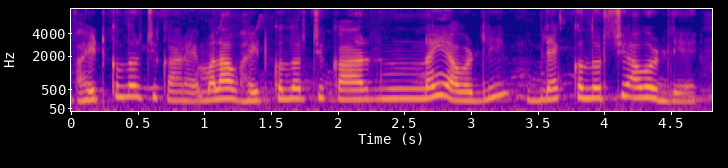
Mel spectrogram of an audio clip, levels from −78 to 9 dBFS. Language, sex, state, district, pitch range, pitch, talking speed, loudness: Marathi, female, Maharashtra, Washim, 230-285 Hz, 260 Hz, 210 wpm, -17 LUFS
